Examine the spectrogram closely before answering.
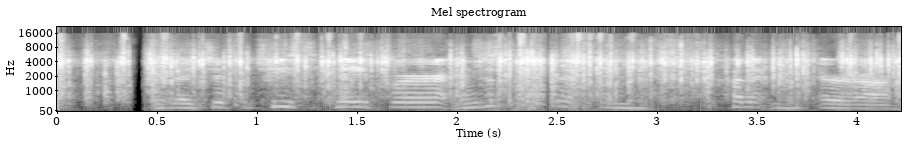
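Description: Paper rustles as it is handled close by.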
